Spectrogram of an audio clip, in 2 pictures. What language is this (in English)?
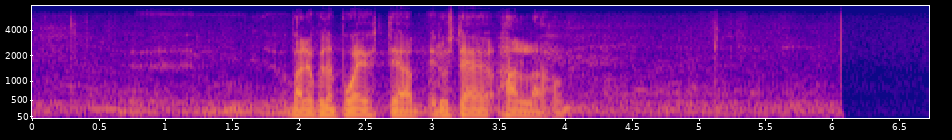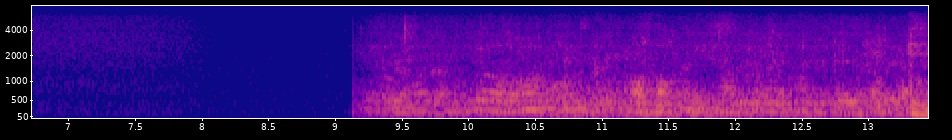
Finnish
